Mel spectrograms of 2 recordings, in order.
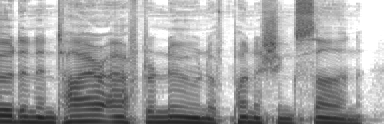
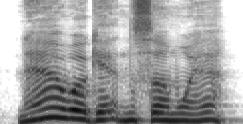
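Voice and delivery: higher, bold trucker woman voice; tough lady trucker; 8 semitones higher, 5 dB louder than usual. Acted. Trucker Sharon sizing up a hitchhiker, brash and higher. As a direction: call out like a brash long-haul trucker.

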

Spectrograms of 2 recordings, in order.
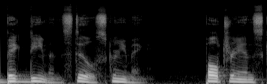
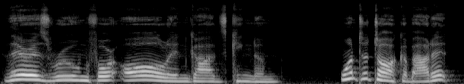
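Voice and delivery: priestly voice; 7 semitones higher, 4 dB louder than usual. A narrator's reading. Priest offers the demon God's kingdom, priestly intoning. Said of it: "he said in a priestly voice".

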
